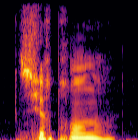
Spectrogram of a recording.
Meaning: 1. to surprise 2. to catch out 3. to overhear, to discover, to spot (an action or secret someone is trying to hide)
- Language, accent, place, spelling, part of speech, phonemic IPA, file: French, France, Paris, surprendre, verb, /syʁ.pʁɑ̃dʁ/, Fr-surprendre.ogg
